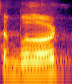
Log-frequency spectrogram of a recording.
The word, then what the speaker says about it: blood: the as the venomous blood crosses the sword blade. ব্লাড শব্দটা কখনো পড়োনি? ব্লাড, উচ্চারণগুলো ঠিক করতে হবে তোমার, হ্যাঁ উচ্চারণ ঠিক করতে হবে।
